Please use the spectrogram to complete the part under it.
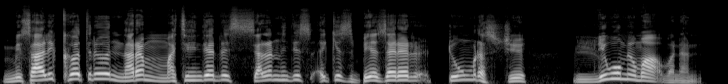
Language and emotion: Kashmiri, neutral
